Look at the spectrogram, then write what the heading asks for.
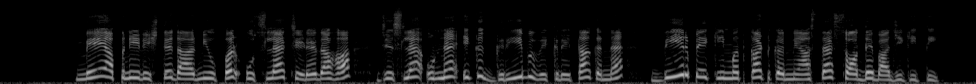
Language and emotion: Dogri, angry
